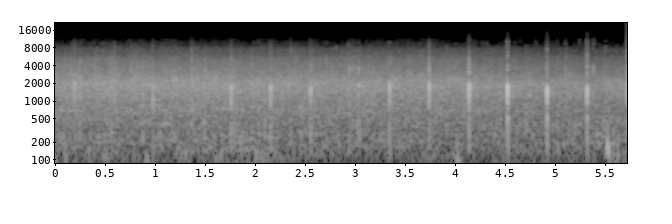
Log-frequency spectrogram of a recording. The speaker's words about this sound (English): Let's give all our coaches and players a well-deserved round of applause.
